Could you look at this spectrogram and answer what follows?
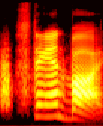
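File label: English stand by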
